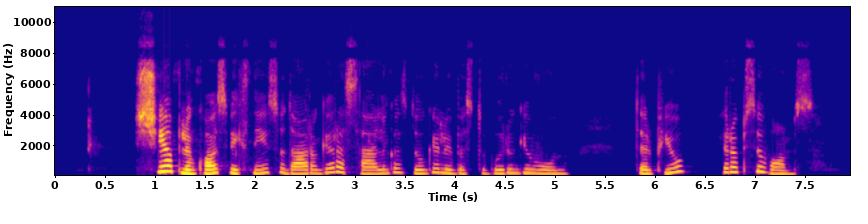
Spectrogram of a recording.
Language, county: Lithuanian, Kaunas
